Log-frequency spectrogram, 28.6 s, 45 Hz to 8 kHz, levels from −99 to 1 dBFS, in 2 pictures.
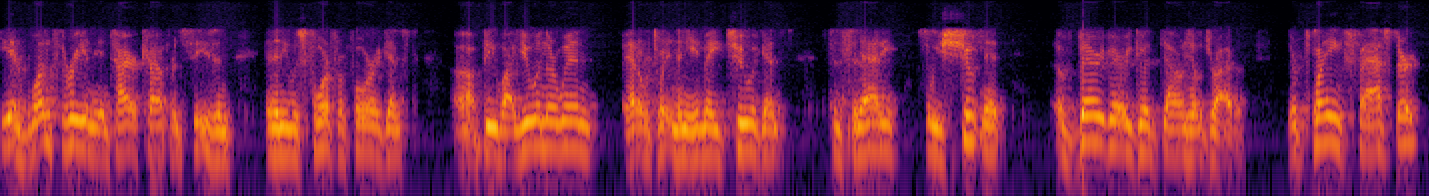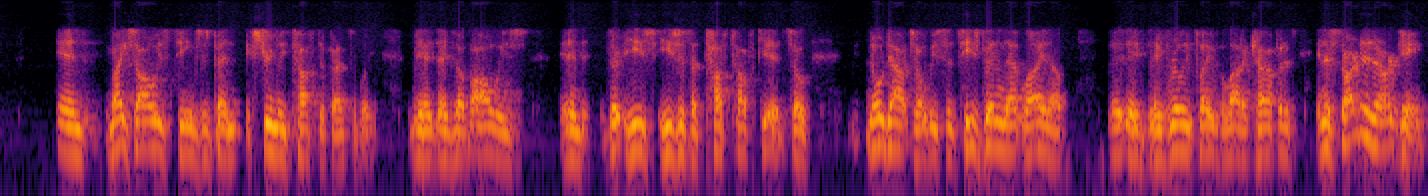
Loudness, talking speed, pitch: -26 LUFS, 190 wpm, 160 Hz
